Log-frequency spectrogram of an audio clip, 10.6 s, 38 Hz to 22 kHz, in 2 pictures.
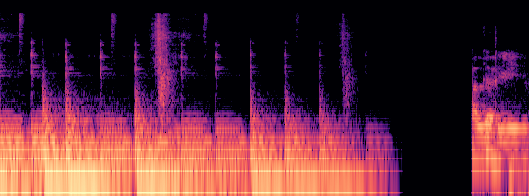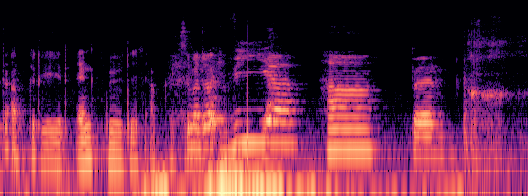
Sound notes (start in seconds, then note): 9.9 snore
